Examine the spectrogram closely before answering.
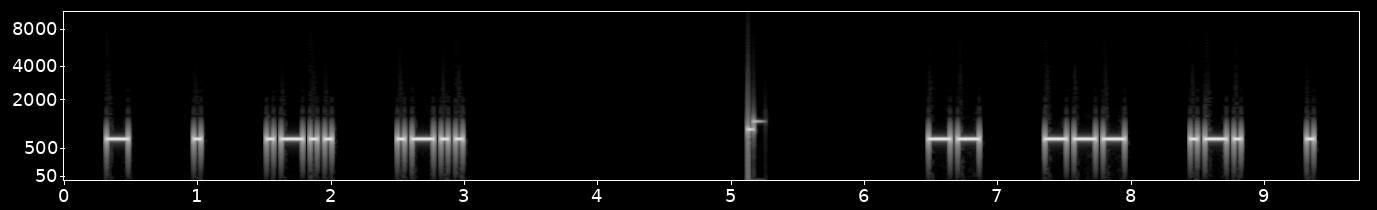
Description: Morse code, heard as a keyed tone, about 22 wpm, spaced as for 12 wpm, 700 Hz. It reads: TELL MORE
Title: 3x Character Spacing - Top 300 Words - 22wpm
